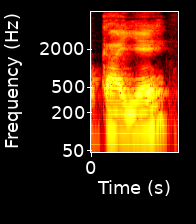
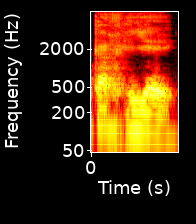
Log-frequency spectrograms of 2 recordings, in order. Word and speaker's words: cahier: notre notre journée avec mon cahier cahier cahier non carer cahier la prononciation est très différente cette mot carrier qui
